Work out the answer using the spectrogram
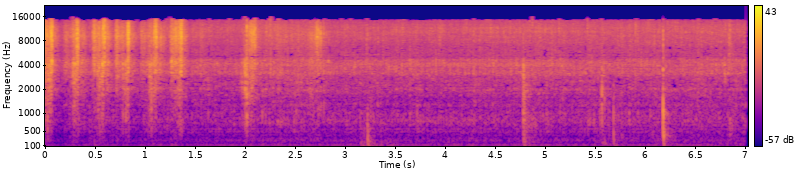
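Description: Tofu sizzling steadily in a hot wok, with a hand grinder twisted over it in a quick run of gritty clicks for the first second or so, then a few scattered knocks.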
